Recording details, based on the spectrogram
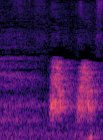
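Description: Two sharp barks from the speaker's excited pet dogs, indoors, each a short loud burst, the pair spaced about a quarter second apart and rising clearly over a quiet room.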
